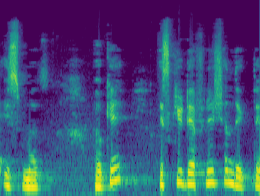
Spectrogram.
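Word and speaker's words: isthmus: इसका प्रोनाउंसिएशन कैसे होता है? इस्मस, ओके।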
